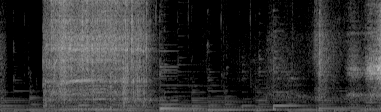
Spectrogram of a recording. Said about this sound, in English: All of these are going to go into my spice blender and I'm going to blend them into a powder.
